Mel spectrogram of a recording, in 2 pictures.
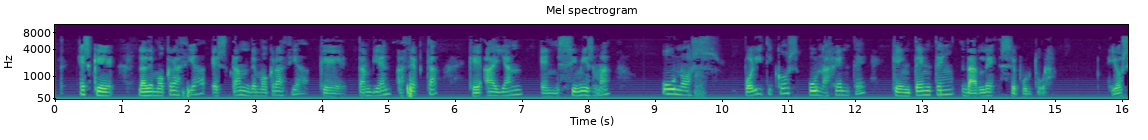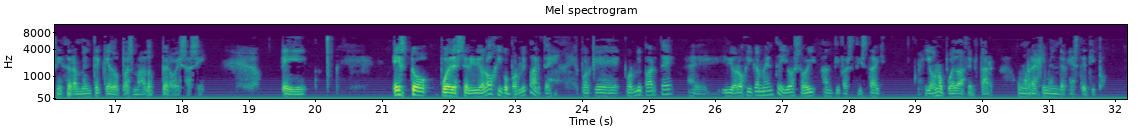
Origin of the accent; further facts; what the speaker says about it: Italy; Spanish is a second language; Yo vivo en Italia, soy italiano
